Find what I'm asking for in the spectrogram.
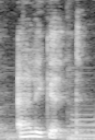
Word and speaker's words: elegant: 好，来看下一个词，叫做 elegant。 E-L-E 读作 Ellie, 然后 G-A-N-T 读作 Gant, 连起来 Elegant, 它是一个形容词，表示优雅的、雅致的 Elegant。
